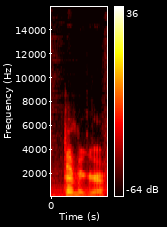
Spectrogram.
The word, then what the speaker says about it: Demigryph: allow I just need to know how to say that. You said it right. Demigryph.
